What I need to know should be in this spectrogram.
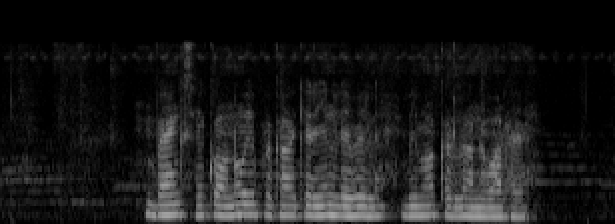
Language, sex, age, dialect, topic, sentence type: Magahi, male, 36-40, Southern, banking, statement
